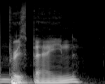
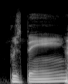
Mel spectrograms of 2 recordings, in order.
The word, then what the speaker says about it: Brisbane: I believe it's pronounced Brisbane. – Brisbane.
